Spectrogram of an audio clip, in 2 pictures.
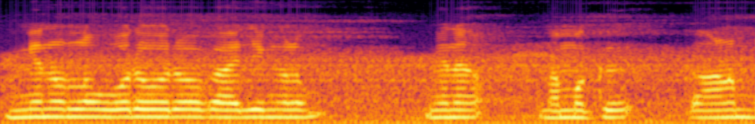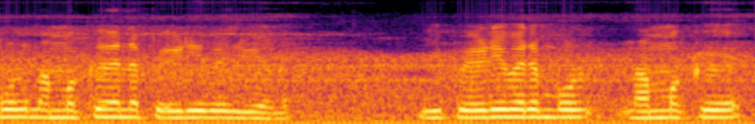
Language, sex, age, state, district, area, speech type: Malayalam, male, 45-60, Kerala, Alappuzha, urban, spontaneous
